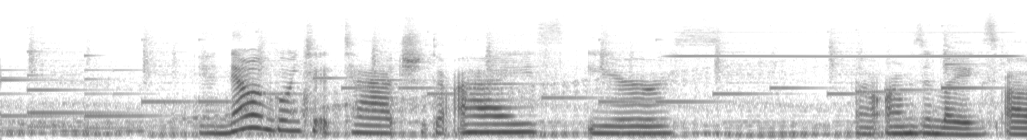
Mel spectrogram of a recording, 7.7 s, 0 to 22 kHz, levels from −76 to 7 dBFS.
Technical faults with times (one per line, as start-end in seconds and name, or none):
4.93-7.70 feedback whistle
